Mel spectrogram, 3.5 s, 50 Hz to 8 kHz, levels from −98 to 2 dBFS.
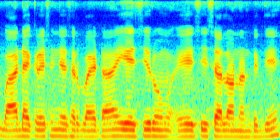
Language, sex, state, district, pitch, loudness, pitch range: Telugu, male, Andhra Pradesh, Sri Satya Sai, 135 Hz, -15 LUFS, 130-135 Hz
